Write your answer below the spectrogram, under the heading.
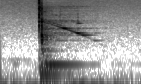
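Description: Two hand flicks, each giving a clean whir that falls smoothly in pitch as it coasts down, no grinding or rasp; bearings fine.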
